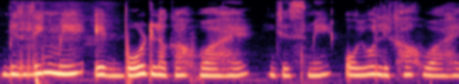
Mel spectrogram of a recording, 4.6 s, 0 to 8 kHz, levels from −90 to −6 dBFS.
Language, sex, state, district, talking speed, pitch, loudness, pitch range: Hindi, female, Assam, Kamrup Metropolitan, 155 wpm, 220 Hz, -16 LUFS, 210-235 Hz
